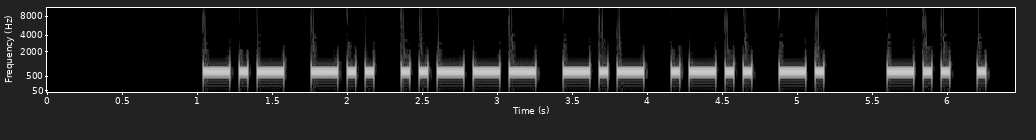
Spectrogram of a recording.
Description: Morse code, heard as a keyed tone, about 20 wpm, 700 Hz. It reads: KD2KLN DE
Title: USA Callsign DE Callsign - 6 Characters - 20wpm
